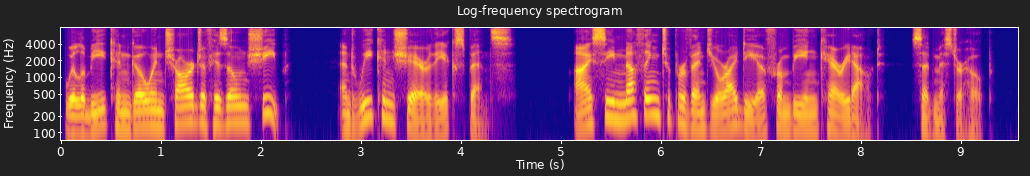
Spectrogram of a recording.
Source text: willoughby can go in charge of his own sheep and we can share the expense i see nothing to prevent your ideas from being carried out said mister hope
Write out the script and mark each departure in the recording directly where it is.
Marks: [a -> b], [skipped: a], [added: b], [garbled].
willoughby can go in charge of his own sheep and we can share the expense i see nothing to prevent your [ideas -> idea] from being carried out said mister hope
